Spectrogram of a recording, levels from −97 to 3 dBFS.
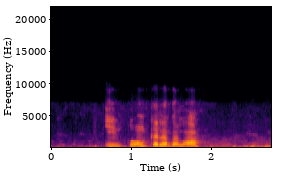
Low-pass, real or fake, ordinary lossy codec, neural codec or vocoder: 7.2 kHz; fake; Opus, 16 kbps; codec, 16 kHz, 4 kbps, FunCodec, trained on Chinese and English, 50 frames a second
